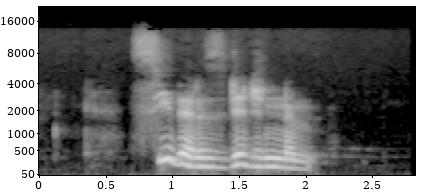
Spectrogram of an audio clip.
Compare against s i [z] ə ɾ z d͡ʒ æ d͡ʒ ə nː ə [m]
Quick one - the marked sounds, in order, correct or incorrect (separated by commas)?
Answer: incorrect, correct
